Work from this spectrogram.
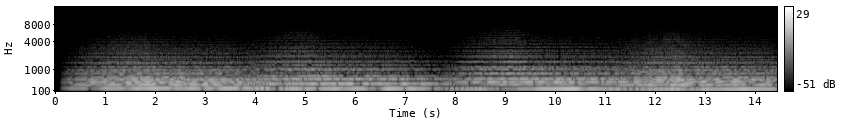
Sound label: Wide Pad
